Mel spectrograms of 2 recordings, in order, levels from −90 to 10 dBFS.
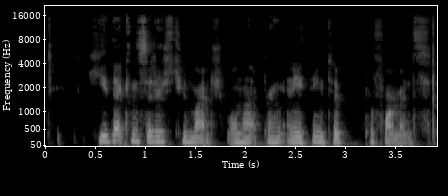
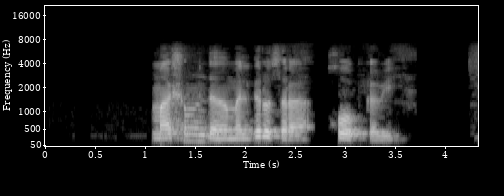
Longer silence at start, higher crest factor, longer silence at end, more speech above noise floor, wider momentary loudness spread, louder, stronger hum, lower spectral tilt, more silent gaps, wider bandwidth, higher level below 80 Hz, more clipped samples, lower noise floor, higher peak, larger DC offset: second, 0.05 s vs 1.05 s; about the same, 16 dB vs 20 dB; second, 0 s vs 0.8 s; second, 24 dB vs 56 dB; second, 6 LU vs 9 LU; second, -40 LUFS vs -18 LUFS; neither; about the same, -6.5 dB/octave vs -6 dB/octave; second, none vs 2.70-2.82 s; first, 16.5 kHz vs 6.8 kHz; first, -64 dBFS vs -70 dBFS; neither; second, -64 dBFS vs -74 dBFS; second, -24 dBFS vs 0 dBFS; neither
